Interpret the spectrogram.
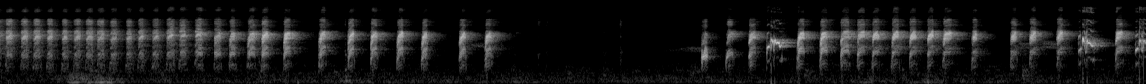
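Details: Natural wild sooty-headed bulbul, recorded for luring bulbuls: fast repeated squawky notes in a steady stream, then about two seconds of silence, then the rapid chattering resumes with a few rising, slurred notes.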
